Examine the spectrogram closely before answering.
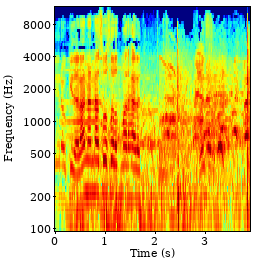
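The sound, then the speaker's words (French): Live-round gunshots at a street protest: two sharp, loud cracks cut through a background of crowd voices and shouting. “Quelques tirs à balles réelles résonnent. À chaque détonation, les manifestants se dispersent avant de revenir à la charge.”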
